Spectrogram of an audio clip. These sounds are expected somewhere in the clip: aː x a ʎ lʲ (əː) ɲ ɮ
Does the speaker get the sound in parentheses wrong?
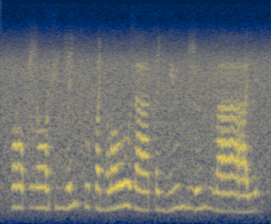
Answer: yes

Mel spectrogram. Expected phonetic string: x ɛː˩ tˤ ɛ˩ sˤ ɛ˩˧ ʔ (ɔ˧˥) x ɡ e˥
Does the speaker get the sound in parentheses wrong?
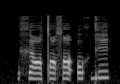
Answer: yes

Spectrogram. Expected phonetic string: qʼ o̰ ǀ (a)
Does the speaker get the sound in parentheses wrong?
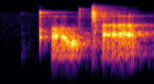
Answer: yes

